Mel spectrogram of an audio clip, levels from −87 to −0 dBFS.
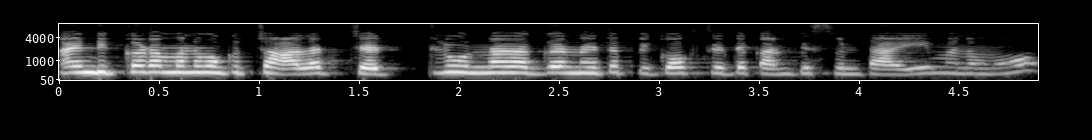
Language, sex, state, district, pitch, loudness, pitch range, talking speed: Telugu, female, Telangana, Karimnagar, 295 Hz, -15 LUFS, 275-320 Hz, 160 wpm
